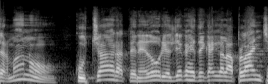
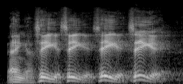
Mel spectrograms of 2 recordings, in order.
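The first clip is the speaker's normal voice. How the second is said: mock devil goading; 6 semitones lower than usual. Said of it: "el diablo dice".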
